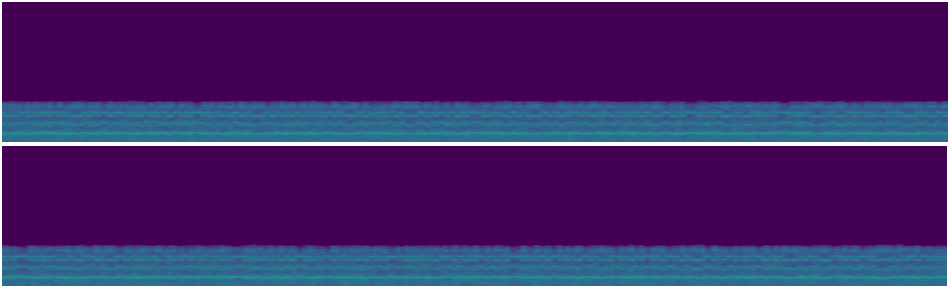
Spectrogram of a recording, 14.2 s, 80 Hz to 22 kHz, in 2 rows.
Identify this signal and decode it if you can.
Two-tone teleprinter signal, about 170 Hz shift.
